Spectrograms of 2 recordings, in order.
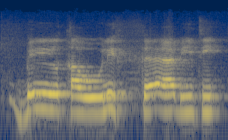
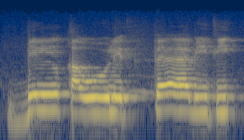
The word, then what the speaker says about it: بِالْقَوْلِ الثَّابِتِ: From bilqawli, lith and alif and lam are not pronounced, not read. So bilqawli thabiti, bilqawli thabiti.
